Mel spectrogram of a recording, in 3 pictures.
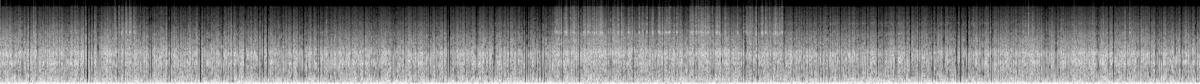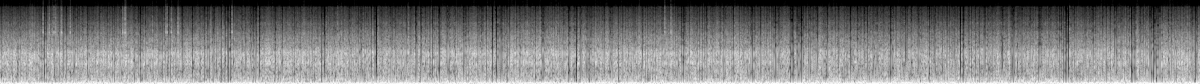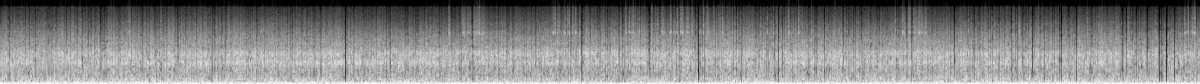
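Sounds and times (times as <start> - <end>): road and wind noise: 0.0 - 36.0.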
